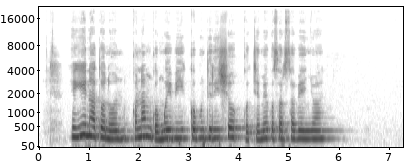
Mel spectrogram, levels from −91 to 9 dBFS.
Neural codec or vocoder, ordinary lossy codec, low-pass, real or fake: none; none; 19.8 kHz; real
